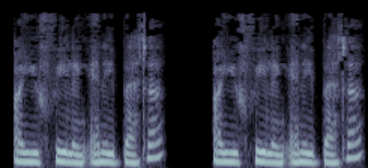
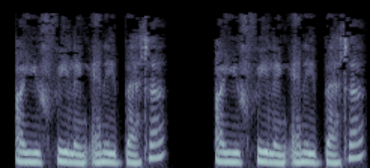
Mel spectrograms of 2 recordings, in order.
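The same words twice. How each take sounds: The two takes are said the same way.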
